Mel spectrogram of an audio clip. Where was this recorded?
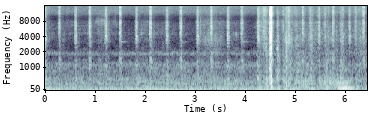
in a car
